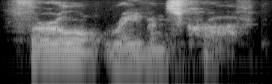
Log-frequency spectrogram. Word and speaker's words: Thurl Ravenscroft: just in case you're interested looks like this Thurl Ravenscroft he's the voice of the who stole Christmas you're a mean one mr.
